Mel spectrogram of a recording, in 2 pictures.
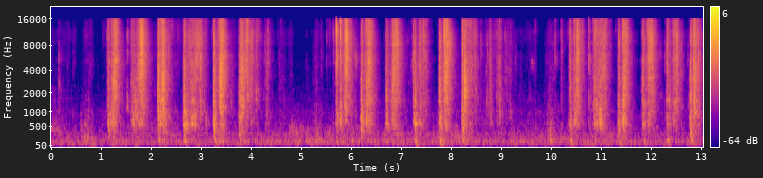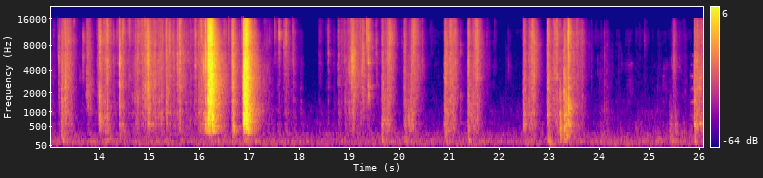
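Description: Clothes rustling in bursts as they are handled and folded, with two louder bursts about two-thirds of the way through.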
